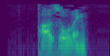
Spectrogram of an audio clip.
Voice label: "puzzling", english; adjectives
